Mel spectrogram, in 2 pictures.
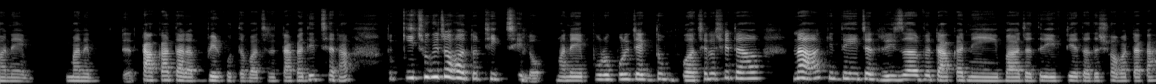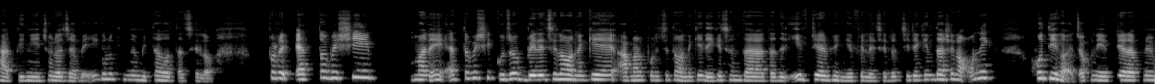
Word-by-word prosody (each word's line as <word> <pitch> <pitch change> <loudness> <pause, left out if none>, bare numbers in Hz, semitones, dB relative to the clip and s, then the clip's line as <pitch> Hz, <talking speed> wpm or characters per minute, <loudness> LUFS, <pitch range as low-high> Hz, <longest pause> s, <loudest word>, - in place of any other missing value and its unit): মানে 165 -1 -3 0.6
মানে 170 -1 0 0.3
দে - - -8 0.2
টাকা 190 +1 +4
তারা 180 -2 +3 0.2
বের 185 -2 +3
করতে 175 -1 -8
পারছে 150 +2 -5
না। 165 - -8
টাকা 170 +2 -1
দিচ্ছে 210 0 -3
না। 170 - -1 0.4
তো - - -13
কিছু, 305 +2 +2
কিছু 345 +1 +7
হয়তো 280 -3 +4
ঠিক 250 -3 -3
ছিল। 205 - -6 0.3
মানে 180 0 +1 0.2
পুরোপুরি 225 +1 +1
যে - - +7
একদম 235 +3 -5
ভুয়া 190 -1 +2
ছিল 255 - -1
সেটা 290 -1 +2 0.6
না, 295 - +13 0.2
কিন্তু 275 -3 -5
এই - - -3
যে 255 - +5 0.2
রিজার্ভে 210 +1 +3
টাকা 180 +1 +2
নেই, 175 -1 0 0.2
বা 170 - +3
যাদের 170 +1 -1
FDR 180 +1 -3
তাদের 170 +1 -4
সবার 175 -2 -4
টাকা 170 +1 -1
হাতি 180 0 -2
নিয়ে 175 -1 -2
চলে 185 -2 0
যাবে, 160 -1 -5
এগুলো 245 +3 -3
কিন্তু 220 -3 -9
মিথ্যা 190 +2 -4
কথা 180 -4 -5
ছিল। - - -9 0.7
পরে 290 -2 +2 0.2
এত 235 0 -14 0.2
বেশি 300 +3 +2 0.6
মানে 215 -2 +2 0.2
এত 225 - -12
বেশি 295 +1 -3
গুজব 245 +3 +1
বেড়েছিল। 215 +3 +4
অনেকে 210 +2 +1 0.3
আমার 195 +1 -2
পরিচিত 200 +1 -8
অনেকেই 180 +3 -3
দেখেছেন, 195 +3 -3
তারা 180 -1 +3
তাদের 175 0 -2 0.2
FDR 210 0 +1
ভেঙে 175 -3 -2
ফেলেছিল। 170 0 -5
যেটা 200 +1 -3
কিন্তু 220 +1 -2
আসলে 225 -1 -1
অনেক 300 +2 0 0.4
ক্ষতি 285 -1 +2
হয়। - - -1
যখন 180 +4 -5
FDR 195 +1 +1
আপনের 200 +2 -5
200 Hz, 190 wpm, -23 LUFS, 180-235 Hz, 0.7 s, না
